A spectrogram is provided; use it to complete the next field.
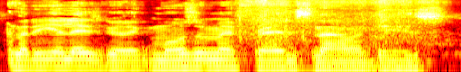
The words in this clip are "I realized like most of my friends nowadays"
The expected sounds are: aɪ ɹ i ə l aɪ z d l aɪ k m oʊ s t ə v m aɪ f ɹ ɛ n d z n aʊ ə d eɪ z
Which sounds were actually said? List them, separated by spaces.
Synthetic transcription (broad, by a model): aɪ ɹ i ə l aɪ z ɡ l aɪ k m oʊ s t ə v m aɪ f ɹ ɛ n d z n aʊ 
